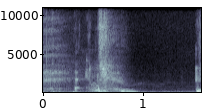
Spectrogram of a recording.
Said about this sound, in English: Thanks. Gesundheit. Thank you kindly.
